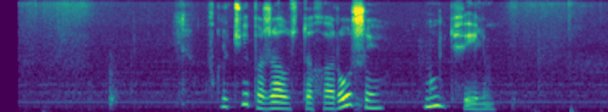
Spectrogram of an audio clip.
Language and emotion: Russian, sad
